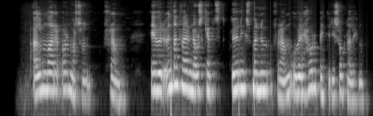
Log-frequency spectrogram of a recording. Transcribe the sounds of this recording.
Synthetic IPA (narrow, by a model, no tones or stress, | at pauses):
almaɾɔɾmaɾ̥sɔn | fɾam | hɛvʏɾʏnt̪anfajɾɪnawscʰɛm̥t̪st̪t̪œːniŋksmœnːʏmfɾamːɔ̰ɣvɛːɾɪɦaːwɾʏpeht̪ʏɾisowhnalehknʏm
